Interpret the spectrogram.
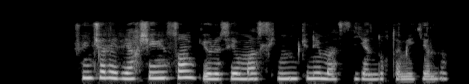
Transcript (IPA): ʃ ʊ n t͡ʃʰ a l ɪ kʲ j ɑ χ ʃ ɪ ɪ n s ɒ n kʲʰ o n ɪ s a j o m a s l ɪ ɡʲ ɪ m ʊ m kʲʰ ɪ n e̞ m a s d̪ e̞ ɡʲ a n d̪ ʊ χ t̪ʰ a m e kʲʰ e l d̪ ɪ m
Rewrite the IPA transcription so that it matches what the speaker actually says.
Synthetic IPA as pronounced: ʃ ʊ n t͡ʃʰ a l ɪ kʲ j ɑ χ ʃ ɪ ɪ n s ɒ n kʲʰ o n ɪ s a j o m a s l ɪ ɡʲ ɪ m ʊ m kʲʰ ɪ n e̞ m a s d̪ e̞ ɡʲ a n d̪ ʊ χ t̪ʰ a m e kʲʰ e l d̪ ɪ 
